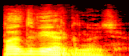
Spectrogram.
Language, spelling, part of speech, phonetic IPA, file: Russian, подвергнуть, verb, [pɐdˈvʲerɡnʊtʲ], Ru-подвергнуть.ogg
- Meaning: to subject (to), to expose (to)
